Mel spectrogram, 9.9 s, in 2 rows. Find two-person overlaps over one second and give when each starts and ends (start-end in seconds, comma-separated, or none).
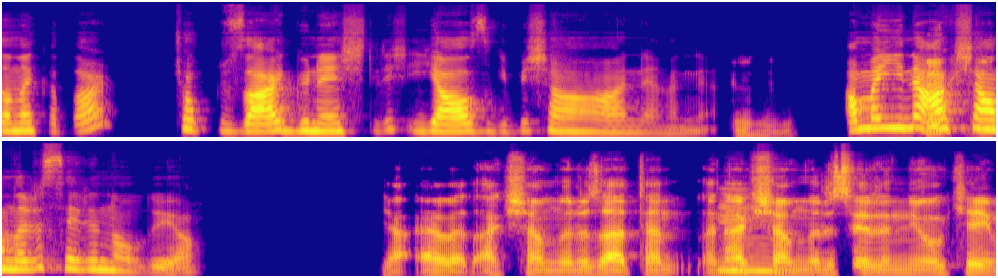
none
